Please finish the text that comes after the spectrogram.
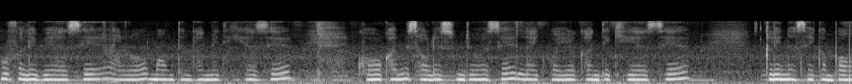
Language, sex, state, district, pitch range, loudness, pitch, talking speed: Nagamese, female, Nagaland, Kohima, 220-235 Hz, -13 LUFS, 225 Hz, 150 wpm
